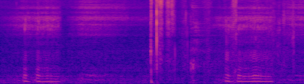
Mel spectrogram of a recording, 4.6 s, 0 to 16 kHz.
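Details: Sleeping 10-week-old Cane Corso pup giving two deep, buzzing snores roughly three seconds apart, each opening with a short catch then a sustained low rattle; a brief sharp click falls between them.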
